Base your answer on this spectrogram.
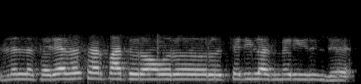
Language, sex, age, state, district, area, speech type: Tamil, female, 45-60, Tamil Nadu, Tiruvannamalai, rural, conversation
